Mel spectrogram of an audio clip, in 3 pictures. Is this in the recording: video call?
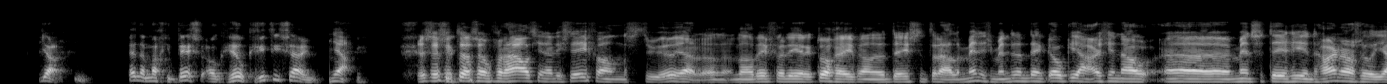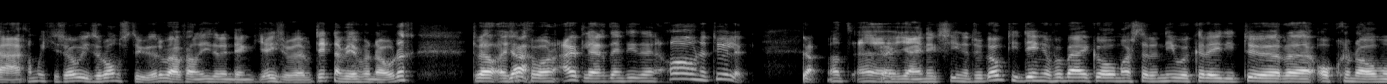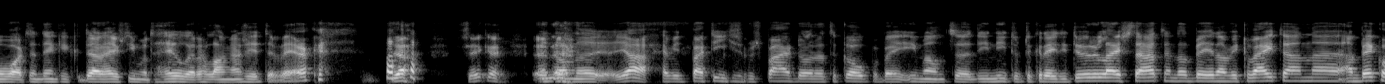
yes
